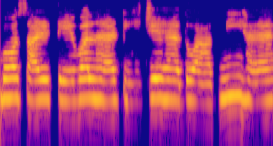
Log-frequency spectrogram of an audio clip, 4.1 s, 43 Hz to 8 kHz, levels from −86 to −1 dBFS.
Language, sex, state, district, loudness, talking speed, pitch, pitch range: Hindi, male, Bihar, Darbhanga, -15 LUFS, 130 wpm, 225 Hz, 220-240 Hz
